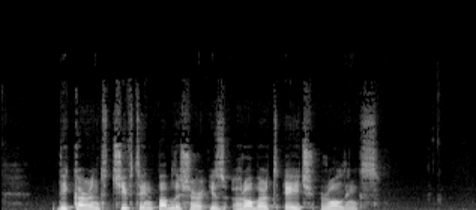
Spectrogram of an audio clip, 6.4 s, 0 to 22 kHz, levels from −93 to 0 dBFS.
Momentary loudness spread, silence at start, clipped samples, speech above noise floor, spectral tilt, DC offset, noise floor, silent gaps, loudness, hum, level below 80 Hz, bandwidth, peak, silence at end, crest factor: 10 LU; 0.75 s; under 0.1%; 47 dB; -6.5 dB/octave; under 0.1%; -67 dBFS; none; -20 LUFS; none; -54 dBFS; 11 kHz; -2 dBFS; 1.35 s; 18 dB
